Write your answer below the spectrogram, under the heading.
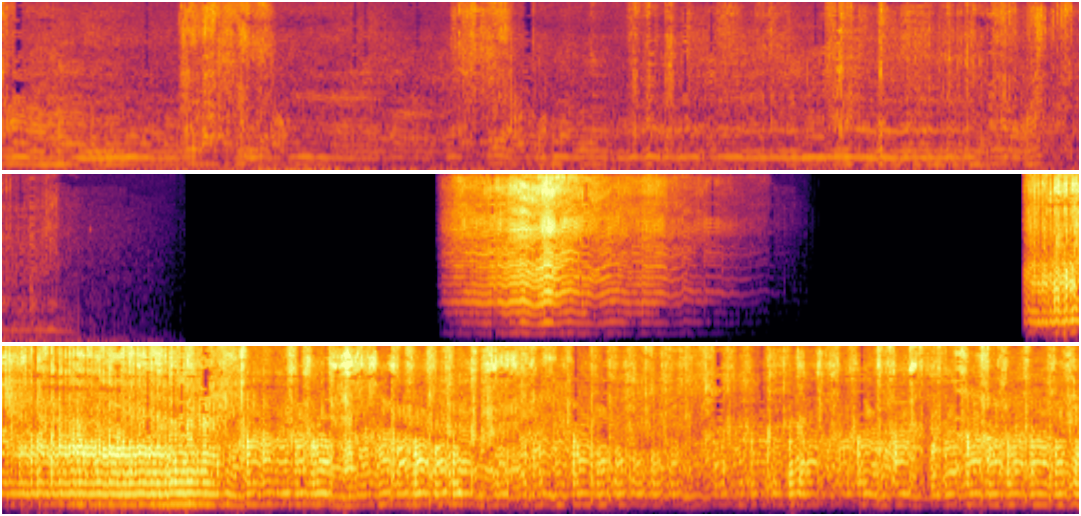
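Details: House fly buzzing in several bursts: a steady low droning hum with rich overtones for about seven seconds, a short louder pass, a pause, then a harsh close, loud buzz filling the last seven seconds.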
